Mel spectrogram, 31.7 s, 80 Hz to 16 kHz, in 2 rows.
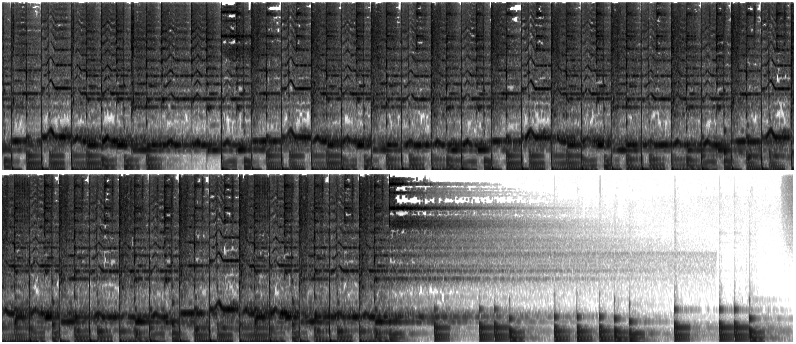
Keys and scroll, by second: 1.4 ctrl+z, 3.2 ctrl+t, 5.6 Return, 6.0 ctrl+d, 8.9 ctrl+t, 11.7 Return, 11.9 ctrl+d, 14.9 c, 15.4 ctrl+z, 15.7 ctrl+z, 16.8 ctrl+t, 19.1 Return, 19.3 ctrl+d, 22.7 ctrl+shift+e, 29.5 ctrl+j, 30.4 ctrl+shift+a.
